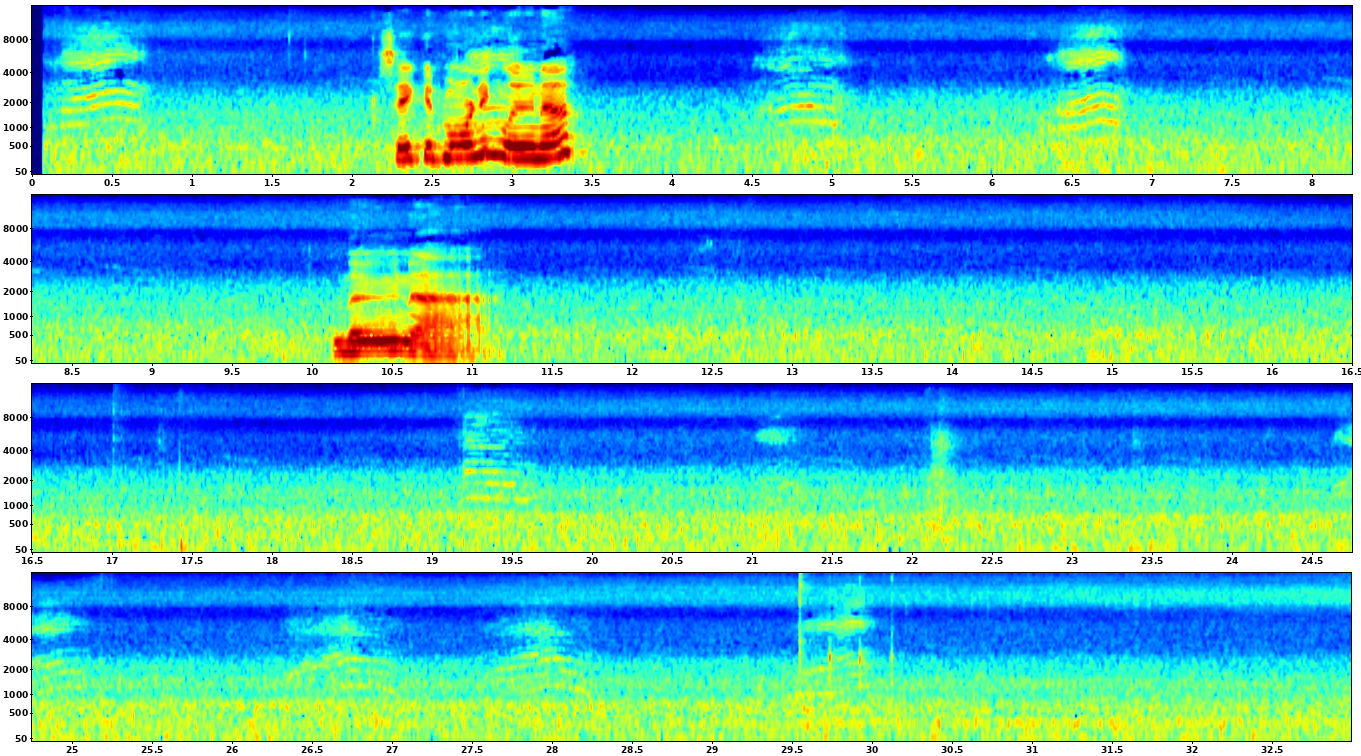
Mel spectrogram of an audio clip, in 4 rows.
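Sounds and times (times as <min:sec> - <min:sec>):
cat meowing: 0:00.1 - 0:00.8, 0:04.5 - 0:05.2, 0:06.3 - 0:06.9, 0:19.2 - 0:19.7, 0:21.0 - 0:21.4, 0:24.6 - 0:25.2, 0:26.3 - 0:28.4, 0:29.4 - 0:30.2
sharp clicks: 0:29.5 - 0:30.3.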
